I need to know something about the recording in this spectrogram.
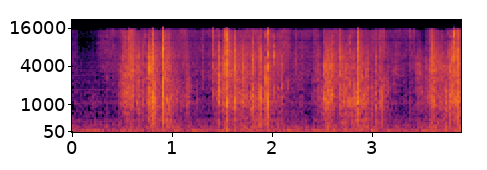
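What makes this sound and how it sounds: A hand turns and flaps the pages of a thick glossy paper catalog, producing crinkling. Bursts of bright, papery crinkle and rustle come in uneven clusters over a quiet background, with little low end.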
